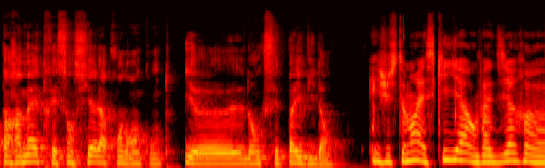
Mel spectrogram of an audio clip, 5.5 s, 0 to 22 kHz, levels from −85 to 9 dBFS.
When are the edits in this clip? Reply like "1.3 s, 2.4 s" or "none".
1.9 s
